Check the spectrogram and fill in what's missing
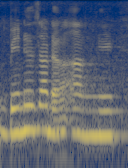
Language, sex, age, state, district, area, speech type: Bodo, male, 18-30, Assam, Chirang, rural, spontaneous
